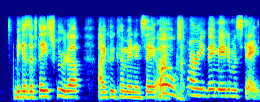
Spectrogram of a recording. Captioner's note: laughing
